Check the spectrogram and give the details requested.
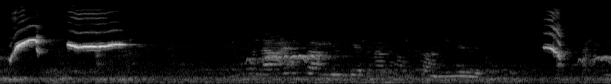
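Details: Pet Alexandrine parakeet, male, over one year old, kept indoors and learning to talk: two loud rising whistled squawks near the start, then soft low chattering and a final sharp call.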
